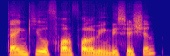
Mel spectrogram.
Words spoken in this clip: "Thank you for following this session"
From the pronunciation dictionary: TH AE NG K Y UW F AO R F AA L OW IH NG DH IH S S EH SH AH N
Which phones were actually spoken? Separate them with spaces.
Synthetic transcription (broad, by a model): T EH NG K Y UW F AO R F AA L OW IH NG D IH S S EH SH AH N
